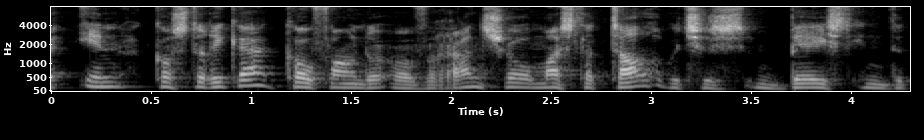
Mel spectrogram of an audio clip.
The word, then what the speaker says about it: Mastatal: Is there a different pronunciation for that, or is it about right? Yeah, no, that's correct. Rancho Mastatal. Rancho Mastatal.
